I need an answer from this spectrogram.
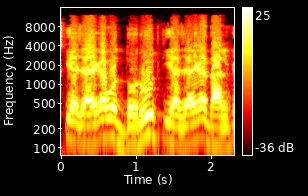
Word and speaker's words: درود: تو اصل جو اس کو تلفظ کیا جائے گا وہ درود کیا جائے گا، دال کے اوپر پیش ہے، دال کے اوپر زبر نہیں ہے.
